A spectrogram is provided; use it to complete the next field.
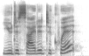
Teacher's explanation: For instance, if a friend says, "I finally decided to quit my job yesterday." You might simply mirror them by saying, "You decided to quit." Utilizing a rising intonation, this invites them to elaborate on their reasons.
